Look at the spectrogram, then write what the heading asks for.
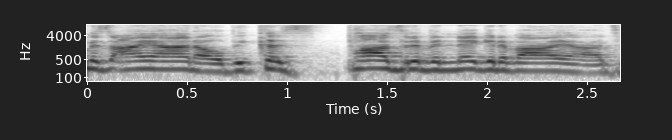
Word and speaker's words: Iono: It's Iono. It's positive and negative ions.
